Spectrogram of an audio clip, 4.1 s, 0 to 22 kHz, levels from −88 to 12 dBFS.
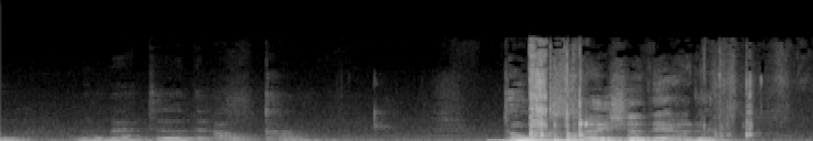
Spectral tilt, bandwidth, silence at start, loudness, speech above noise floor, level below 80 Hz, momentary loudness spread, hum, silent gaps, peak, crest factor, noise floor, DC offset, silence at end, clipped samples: -5 dB/octave; 16.5 kHz; 0 s; -19 LUFS; 25 dB; -42 dBFS; 23 LU; none; none; 0 dBFS; 20 dB; -45 dBFS; under 0.1%; 0.15 s; under 0.1%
